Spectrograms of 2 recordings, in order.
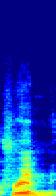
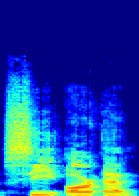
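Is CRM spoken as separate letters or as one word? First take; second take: one word; separate letters. First: It is pronounced as a single word. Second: It is spoken as three separate letters. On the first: This is how the computer voice would misread it. The speaker calls it wrong. "it's going to go CRM" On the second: This is the intended reading. The speaker calls it right. "instead of CRM"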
